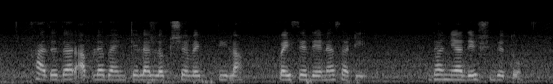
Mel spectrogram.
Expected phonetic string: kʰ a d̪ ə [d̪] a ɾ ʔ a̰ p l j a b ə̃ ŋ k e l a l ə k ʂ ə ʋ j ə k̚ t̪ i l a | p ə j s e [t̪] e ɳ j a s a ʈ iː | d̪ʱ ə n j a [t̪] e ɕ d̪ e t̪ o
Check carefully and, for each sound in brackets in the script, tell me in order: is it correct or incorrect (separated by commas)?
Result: correct, incorrect, incorrect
